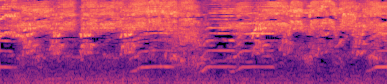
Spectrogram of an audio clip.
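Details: Two dusky lories screech almost without pause, a dense harsh hiss with short nasal whistled notes rising and falling through it, barely dipping between outbursts.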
